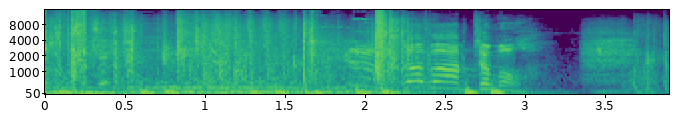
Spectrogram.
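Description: Gunshots crack rapidly and loudly.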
